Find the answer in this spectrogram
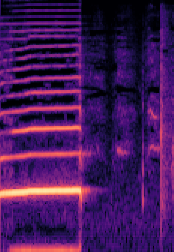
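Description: A single loud held tone, horn-like, rising slightly in pitch at the start, then steady, and cutting off suddenly about a second in.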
